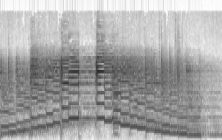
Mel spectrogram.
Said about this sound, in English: So you might prefer the sound of the legato with the hammer-ons and pull-offs. You might feel like it's smoother, that it just has more flow to it.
